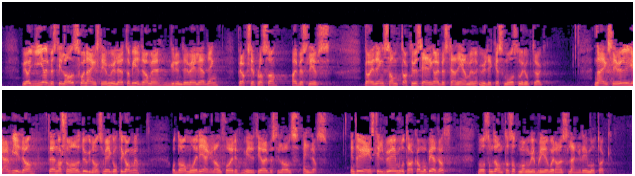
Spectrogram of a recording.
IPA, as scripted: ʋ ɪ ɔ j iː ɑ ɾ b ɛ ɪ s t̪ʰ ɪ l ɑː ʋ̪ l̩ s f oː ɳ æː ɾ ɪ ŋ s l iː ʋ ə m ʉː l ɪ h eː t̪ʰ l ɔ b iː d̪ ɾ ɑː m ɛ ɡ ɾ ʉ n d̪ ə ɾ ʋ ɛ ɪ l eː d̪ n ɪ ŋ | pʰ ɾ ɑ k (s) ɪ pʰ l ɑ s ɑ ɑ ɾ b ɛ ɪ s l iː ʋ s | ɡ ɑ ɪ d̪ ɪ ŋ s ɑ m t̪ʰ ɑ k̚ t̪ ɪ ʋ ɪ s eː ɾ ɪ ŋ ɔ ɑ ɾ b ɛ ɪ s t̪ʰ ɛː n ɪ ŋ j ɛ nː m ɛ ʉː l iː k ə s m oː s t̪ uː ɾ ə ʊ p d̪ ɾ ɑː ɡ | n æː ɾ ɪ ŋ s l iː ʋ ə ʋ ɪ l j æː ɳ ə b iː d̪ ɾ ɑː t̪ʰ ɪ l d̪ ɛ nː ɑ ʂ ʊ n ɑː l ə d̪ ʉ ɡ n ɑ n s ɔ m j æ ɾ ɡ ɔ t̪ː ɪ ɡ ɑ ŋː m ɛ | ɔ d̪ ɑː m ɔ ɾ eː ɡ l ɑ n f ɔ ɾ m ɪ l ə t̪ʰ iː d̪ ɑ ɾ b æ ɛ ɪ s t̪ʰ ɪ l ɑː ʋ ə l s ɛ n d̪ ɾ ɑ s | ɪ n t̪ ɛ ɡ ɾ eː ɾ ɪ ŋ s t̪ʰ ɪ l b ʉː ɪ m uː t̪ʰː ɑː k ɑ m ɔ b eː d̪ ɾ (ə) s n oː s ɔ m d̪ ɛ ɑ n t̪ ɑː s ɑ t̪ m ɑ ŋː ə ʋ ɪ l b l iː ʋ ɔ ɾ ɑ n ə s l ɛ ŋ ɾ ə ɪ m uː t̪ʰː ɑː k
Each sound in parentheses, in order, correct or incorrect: correct, incorrect

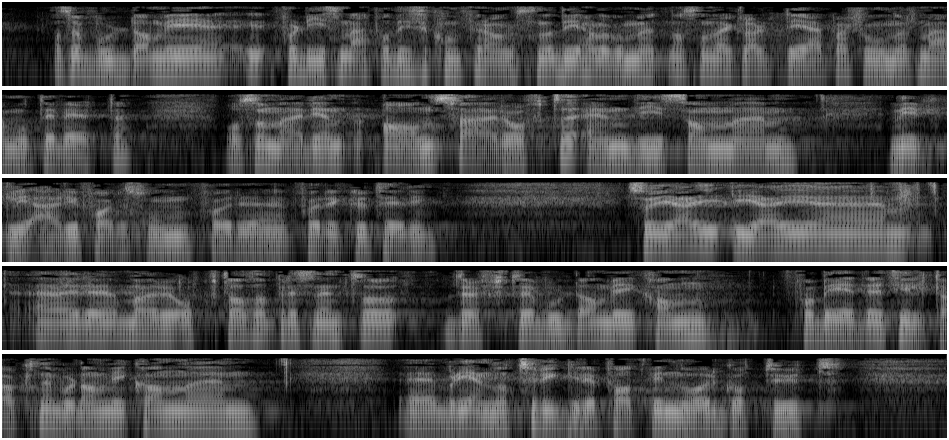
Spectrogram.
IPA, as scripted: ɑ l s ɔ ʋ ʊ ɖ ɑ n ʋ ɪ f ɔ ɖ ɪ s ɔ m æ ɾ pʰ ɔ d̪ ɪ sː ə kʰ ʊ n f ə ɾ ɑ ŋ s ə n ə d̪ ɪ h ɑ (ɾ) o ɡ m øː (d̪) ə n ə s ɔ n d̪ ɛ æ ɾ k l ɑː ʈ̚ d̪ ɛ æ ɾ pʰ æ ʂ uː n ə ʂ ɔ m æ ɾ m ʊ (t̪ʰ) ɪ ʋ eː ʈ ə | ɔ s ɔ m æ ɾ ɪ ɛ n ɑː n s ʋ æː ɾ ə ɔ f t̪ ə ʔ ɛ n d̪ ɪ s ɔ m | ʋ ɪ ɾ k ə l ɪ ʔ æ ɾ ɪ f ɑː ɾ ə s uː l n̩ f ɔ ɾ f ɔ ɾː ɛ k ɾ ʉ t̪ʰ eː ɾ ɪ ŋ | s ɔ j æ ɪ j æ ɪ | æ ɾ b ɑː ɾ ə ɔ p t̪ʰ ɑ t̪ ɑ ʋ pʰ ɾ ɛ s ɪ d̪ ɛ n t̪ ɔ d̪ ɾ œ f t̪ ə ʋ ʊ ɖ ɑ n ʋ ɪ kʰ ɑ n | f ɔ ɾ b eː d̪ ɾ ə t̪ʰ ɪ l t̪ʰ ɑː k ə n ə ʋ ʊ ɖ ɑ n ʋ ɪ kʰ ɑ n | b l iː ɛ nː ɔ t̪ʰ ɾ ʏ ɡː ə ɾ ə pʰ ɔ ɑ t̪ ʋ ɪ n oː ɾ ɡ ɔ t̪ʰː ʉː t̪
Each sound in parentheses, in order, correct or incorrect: incorrect, incorrect, incorrect

